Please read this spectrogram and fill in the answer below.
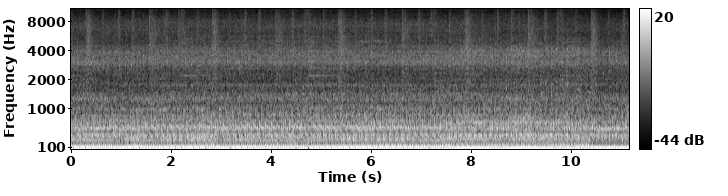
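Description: Vehicle engine running steadily, a loud, constant low drone.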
